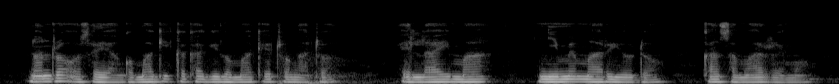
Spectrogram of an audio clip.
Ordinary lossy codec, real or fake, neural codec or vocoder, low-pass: none; real; none; 7.2 kHz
